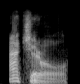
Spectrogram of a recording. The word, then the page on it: achiral: British English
